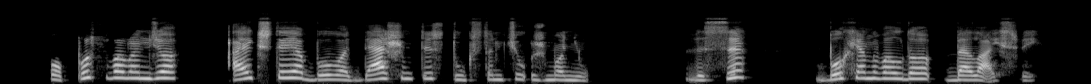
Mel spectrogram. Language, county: Lithuanian, Vilnius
